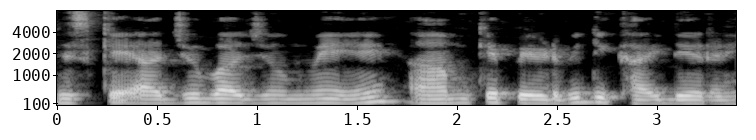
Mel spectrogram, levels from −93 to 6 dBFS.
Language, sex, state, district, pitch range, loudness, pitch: Hindi, male, Chhattisgarh, Rajnandgaon, 120-135 Hz, -16 LUFS, 125 Hz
